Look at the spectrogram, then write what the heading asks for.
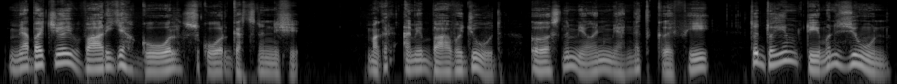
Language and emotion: Kashmiri, sad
